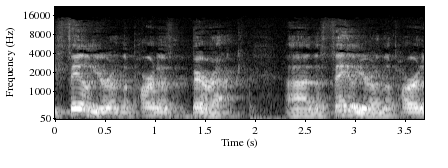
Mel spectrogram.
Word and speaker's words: Barak: on the part of Barak. The failure on the part of, or Barak, if you prefer that pronunciation, all right?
